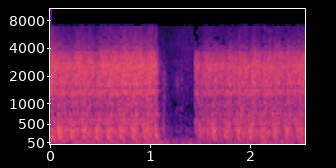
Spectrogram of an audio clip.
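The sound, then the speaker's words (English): A German soldier's burp gun, a submachine gun, fires two quick, loud bursts of rapid shots at a man, split by a brief pause of near silence. The rattling reports come fast and even, with no voices. “He took two quick bursts at me.”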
